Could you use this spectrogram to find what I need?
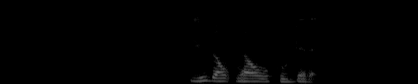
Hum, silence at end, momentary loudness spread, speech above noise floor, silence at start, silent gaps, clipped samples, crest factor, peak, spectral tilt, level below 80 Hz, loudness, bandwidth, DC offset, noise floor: none; 1 s; 9 LU; over 38 dB; 1.9 s; none; under 0.1%; 22 dB; -36 dBFS; -6 dB/octave; -90 dBFS; -53 LUFS; 12 kHz; under 0.1%; under -90 dBFS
